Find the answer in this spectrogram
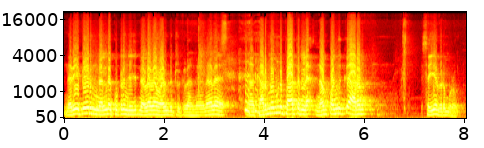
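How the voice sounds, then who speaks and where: A man's voice: a little high, darkish tone. Hesitant man in his seventies. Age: 70s. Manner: measured, hesitant with many fillers; mixes in English phrases. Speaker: interview guest. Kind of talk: reflective interview talk.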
